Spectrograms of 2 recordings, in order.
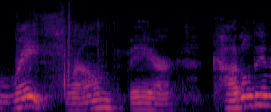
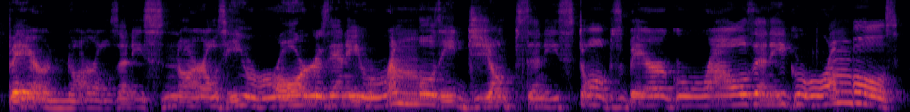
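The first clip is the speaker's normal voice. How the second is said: growly narration; 2 semitones higher, 7 dB louder than usual. A narrator's reading. Narrating the angry bear.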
